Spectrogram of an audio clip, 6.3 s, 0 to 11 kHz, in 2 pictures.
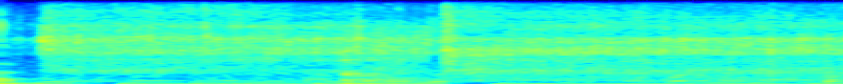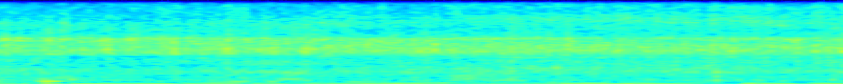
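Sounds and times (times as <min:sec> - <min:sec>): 
entrecote steak frying in hot fat: 0:00.0 - 0:06.3.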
